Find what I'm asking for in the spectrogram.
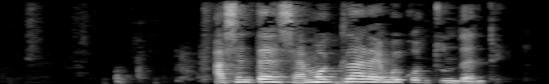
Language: Galician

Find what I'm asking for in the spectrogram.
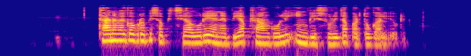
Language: Georgian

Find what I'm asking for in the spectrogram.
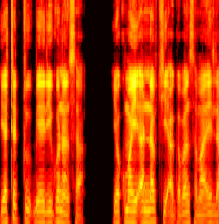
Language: Hausa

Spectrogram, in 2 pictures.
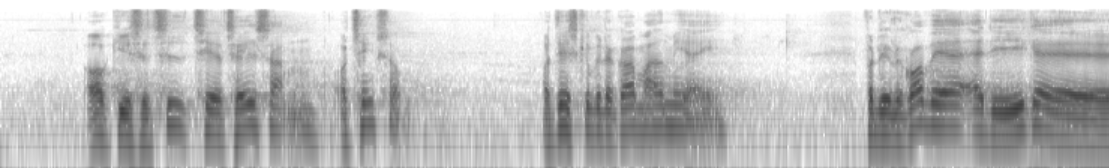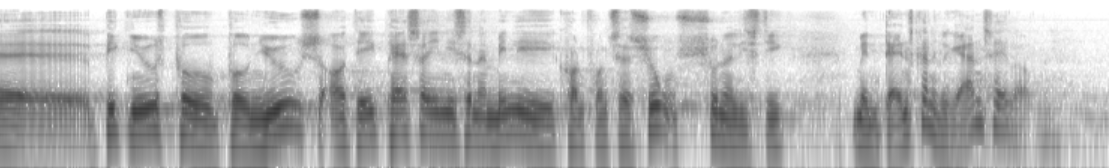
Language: Danish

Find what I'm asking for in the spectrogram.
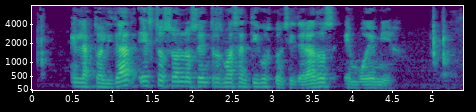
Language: Spanish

